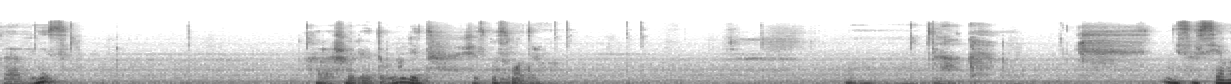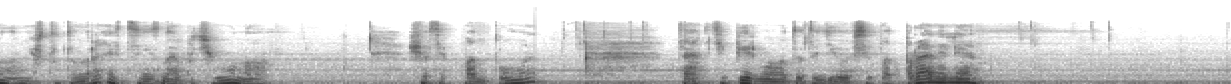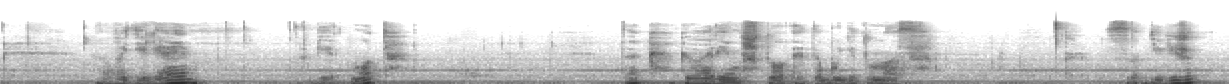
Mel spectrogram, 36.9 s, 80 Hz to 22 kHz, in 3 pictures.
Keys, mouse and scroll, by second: 0.0-0.7 middle drag, 0.7-1.5 scroll up 2, 1.5-3.0 middle drag, 3.0-3.9 scroll down 1, 5.2 click, 5.9 click, 6.7 scroll down 2, 7.3-10.3 middle drag, 10.3-10.6 scroll down 2, 18.3 click, 18.9-20.2 middle drag, 20.2-21.2 scroll down 2, 22.2 click, 22.9 click, 23.7-24.0 scroll down 3, 24.6-26.6 middle drag, 26.6-28.8 drag, 28.8-29.5 scroll up 3, 30.0 scroll up 6, 30.6-32.8 scroll down 1, 32.8-33.4 scroll down 1, 33.4-36.4 drag.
